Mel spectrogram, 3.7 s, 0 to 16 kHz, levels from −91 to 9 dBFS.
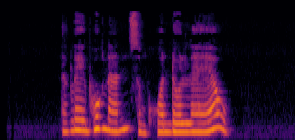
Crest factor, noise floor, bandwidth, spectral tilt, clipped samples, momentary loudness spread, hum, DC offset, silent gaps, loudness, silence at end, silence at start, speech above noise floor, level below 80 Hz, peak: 16 dB; -71 dBFS; 11.5 kHz; -5 dB/octave; under 0.1%; 11 LU; none; under 0.1%; none; -25 LUFS; 0.85 s; 0.75 s; 47 dB; -80 dBFS; -10 dBFS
